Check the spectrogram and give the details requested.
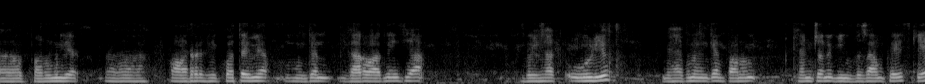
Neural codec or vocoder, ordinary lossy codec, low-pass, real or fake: codec, 16 kHz, 2 kbps, FreqCodec, smaller model; Opus, 16 kbps; 7.2 kHz; fake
